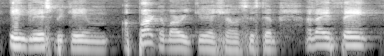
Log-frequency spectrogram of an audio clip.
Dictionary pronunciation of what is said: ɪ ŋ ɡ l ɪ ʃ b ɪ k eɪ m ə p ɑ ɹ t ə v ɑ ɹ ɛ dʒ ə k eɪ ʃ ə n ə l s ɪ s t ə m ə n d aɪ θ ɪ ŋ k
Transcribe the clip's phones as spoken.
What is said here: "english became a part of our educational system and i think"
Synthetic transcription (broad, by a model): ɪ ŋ ɡ l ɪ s b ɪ k eɪ m ə p ɑ ɹ t ə v ɑ ɹ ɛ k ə eɪ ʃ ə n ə l s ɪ s t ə m ə n d aɪ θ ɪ ŋ k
